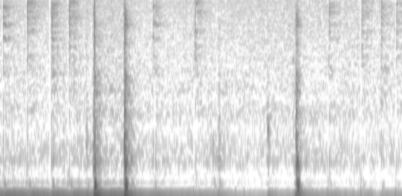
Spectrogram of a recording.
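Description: Computer keys click softly now and then.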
